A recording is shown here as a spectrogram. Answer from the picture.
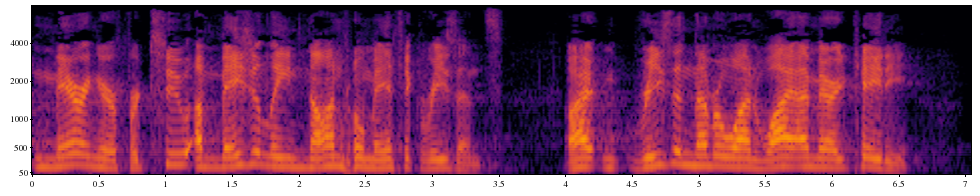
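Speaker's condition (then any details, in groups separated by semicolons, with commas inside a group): No condition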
